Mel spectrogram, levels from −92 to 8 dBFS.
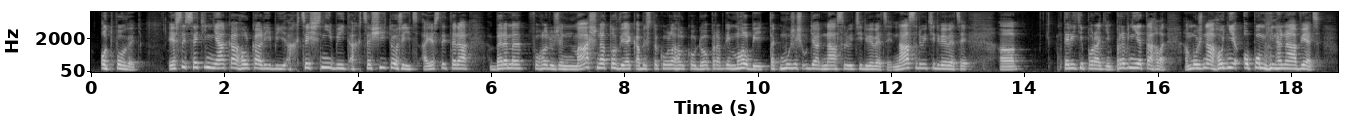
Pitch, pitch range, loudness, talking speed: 185 Hz, 165-205 Hz, -18 LUFS, 175 wpm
